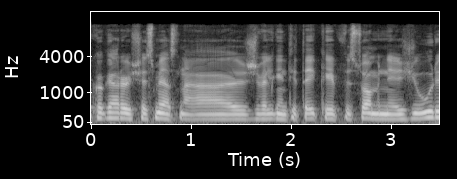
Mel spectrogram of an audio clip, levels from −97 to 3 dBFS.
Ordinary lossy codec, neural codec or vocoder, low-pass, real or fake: MP3, 96 kbps; none; 10.8 kHz; real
